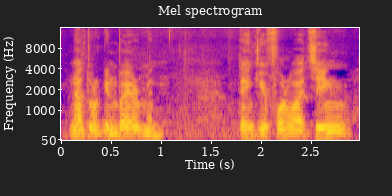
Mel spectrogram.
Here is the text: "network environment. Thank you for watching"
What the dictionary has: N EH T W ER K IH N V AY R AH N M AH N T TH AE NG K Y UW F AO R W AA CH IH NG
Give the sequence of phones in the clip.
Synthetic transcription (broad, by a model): N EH T W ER K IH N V AY AH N M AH N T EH NG K Y UW F AO R W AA CH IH NG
